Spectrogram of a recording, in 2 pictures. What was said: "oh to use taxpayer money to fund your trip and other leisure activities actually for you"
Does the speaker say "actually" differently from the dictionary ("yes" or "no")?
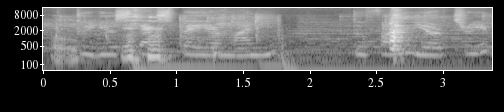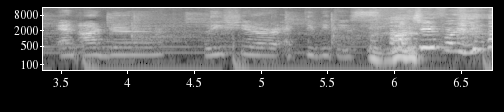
yes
